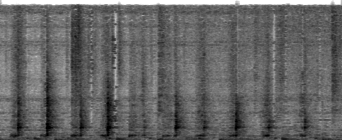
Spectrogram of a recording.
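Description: Kitchen knife cutting through an onion and striking a wooden cutting board, about two to three cuts a second, over background music.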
